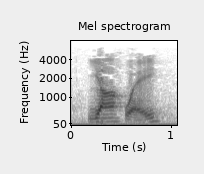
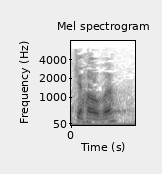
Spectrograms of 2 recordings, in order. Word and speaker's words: Yahweh: We notice that in the prologue and epilogue, the prose portions of the book, that the covenant name of Israel's God, Yahweh, mispronounced Jehovah, mentioned before,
